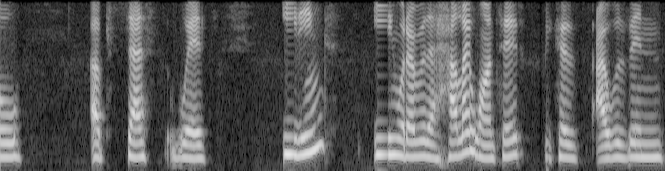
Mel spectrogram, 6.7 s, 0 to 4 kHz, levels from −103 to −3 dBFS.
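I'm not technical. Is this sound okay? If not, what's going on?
No. It has two kinds of dropout. There are two bursts of packet loss, at 2.88 to 2.96 s and 3.78 to 3.90 s. Each time the sound is held briefly and fades, then skips ahead. About 60 ms is lost the first time and 100 ms the second.

Short concealed packet loss happens four times, at 4.68, 4.73, 5.39 and 5.47 s. Each gap is about 20 ms. It is patched over and heard as a tiny smear or wobble. The call line itself carries nothing above 4 kHz, so the sound is narrow, like a phone.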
